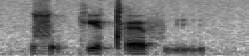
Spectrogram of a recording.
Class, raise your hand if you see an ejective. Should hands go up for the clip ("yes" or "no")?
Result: yes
